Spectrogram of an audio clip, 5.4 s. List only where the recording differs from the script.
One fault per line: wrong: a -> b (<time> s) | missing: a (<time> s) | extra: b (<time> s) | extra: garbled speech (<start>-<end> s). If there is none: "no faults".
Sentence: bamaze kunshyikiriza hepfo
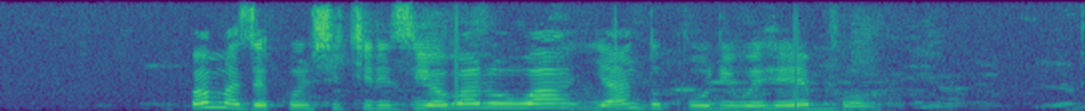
extra: iyo baruwa yandukuriwe (2.1 s)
